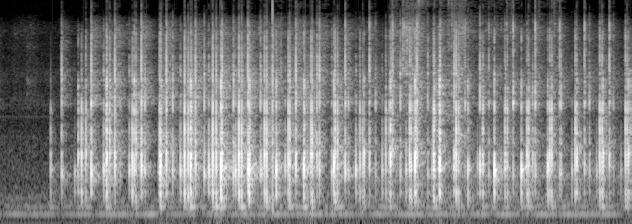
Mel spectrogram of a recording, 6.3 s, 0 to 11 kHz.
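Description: A round, white, palm-sized plastic cosmetic jar is tapped quickly with long nails on its lid and sides. After a brief silent start, dozens of rapid, irregular, dry clicks follow with almost no ring. Each tap has a hollow tone of about 750 Hz and a bright, crisp edge.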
